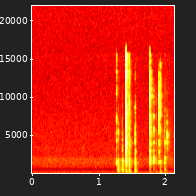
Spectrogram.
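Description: Computer keyboard being typed on: a quiet moment, then a quick run of keystroke clicks a little past halfway through.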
